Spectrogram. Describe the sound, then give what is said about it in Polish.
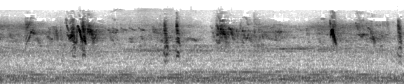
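Tree sparrows living in a stork's nest chirp in short, scattered bursts, a handful of bright notes over a few seconds, fairly faint against a quiet outdoor background with no talking. “W tle wyraźnie słychać mazurki, które zamieszkały w gnieździe bociana.”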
